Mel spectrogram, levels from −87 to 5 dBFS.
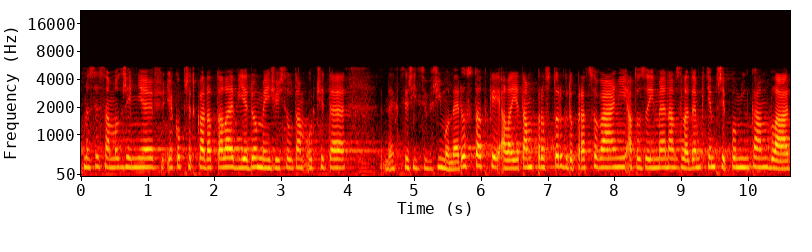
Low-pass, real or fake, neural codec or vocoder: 5.4 kHz; real; none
